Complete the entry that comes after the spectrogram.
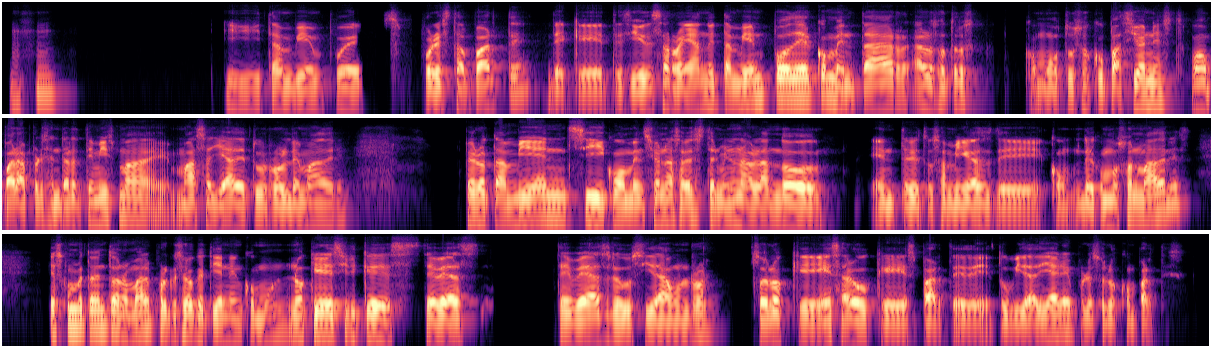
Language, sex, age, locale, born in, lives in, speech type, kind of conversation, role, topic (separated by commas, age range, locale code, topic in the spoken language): Spanish, male, 20-24, es-MX, Mexico, Mexico, conversation, advice, advisor, ¿Cómo puedo mantener mi identidad personal mientras asumo nuevas responsabilidades familiares?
